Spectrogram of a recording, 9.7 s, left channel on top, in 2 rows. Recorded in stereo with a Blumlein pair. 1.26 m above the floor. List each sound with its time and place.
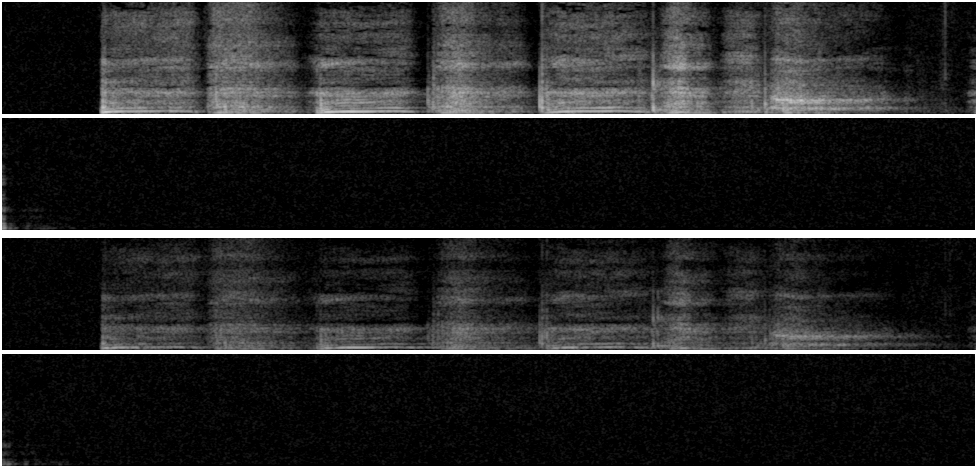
0.5 s breathing: 55° left, 1.2 m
